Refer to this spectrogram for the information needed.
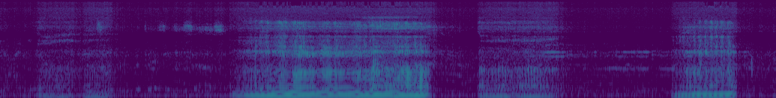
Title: Brutey Boy Snoring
